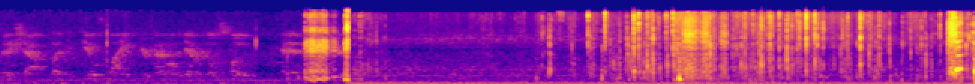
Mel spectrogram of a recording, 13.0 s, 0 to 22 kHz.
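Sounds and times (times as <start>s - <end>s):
plastic or paper crinkling: 6.4s - 13.0s.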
